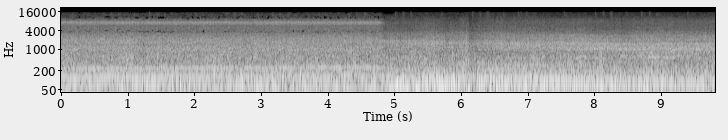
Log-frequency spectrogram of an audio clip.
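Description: BMW 330Ci's straight-six engine pulling at steady revs under way, with wind rushing through the open-top cabin. About five seconds in the engine note shifts, then slowly climbs again.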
